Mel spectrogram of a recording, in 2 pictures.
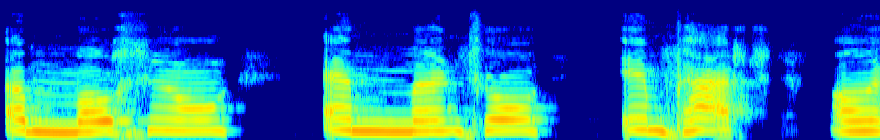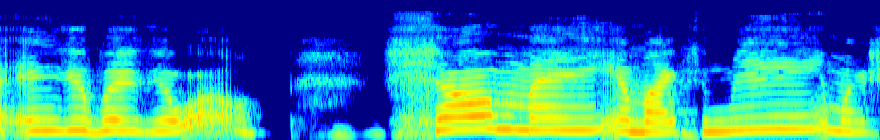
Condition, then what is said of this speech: Cerebral palsy. I said, the reason why I speak concisely, even in written word, is because growing up, I was told that no one wanted to hear me speak because of my impaired speech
